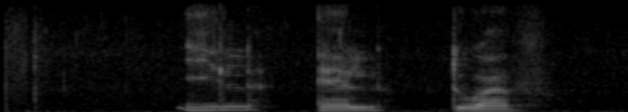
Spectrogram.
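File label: "devoir", French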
